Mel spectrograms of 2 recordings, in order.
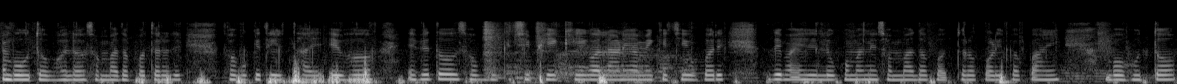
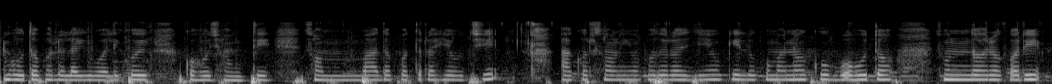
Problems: constant background noise, continuous background conversations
